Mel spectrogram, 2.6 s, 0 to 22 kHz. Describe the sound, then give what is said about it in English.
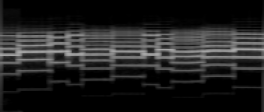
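A Nokia 2 mobile phone ringtone plays alone while its owner walks to the office in the cold and dark, a bright electronic melody of quick stepping notes repeating steadily and fairly loudly for a few seconds. “And it was this Nokia 2 and di-di-di-di-di-di-di-di-di-di-di.”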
